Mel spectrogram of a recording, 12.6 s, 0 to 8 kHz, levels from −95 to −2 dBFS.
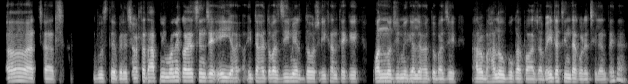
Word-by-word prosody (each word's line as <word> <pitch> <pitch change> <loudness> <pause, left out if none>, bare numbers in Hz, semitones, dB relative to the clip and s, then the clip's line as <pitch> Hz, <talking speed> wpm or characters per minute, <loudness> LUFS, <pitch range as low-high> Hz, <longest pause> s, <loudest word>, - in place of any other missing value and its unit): ও - - +2 0.4
আচ্ছা 110 -1 -6
আস 95 - -11 0.8
বুঝতে 115 0 -3
পেরেছি। 105 -1 -1
অর্থাৎ 125 +3 -1
আপনি 125 +2 -5 0.2
মনে 135 +1 +4
করেছেন 130 0 +4
যে 130 - +5 0.2
এই 130 - +4
হ 120 -1 +1
হয়তো 120 - -8
এইটা 115 +2 -1
হয়তো 115 0 -2
বা 120 - +6
জিমের 125 0 +1
দোষ 115 -1 +2 0.2
এখান 115 +2 -4
থেকে 110 0 -3 0.5
অন্য 120 0 +4 0.2
জিমে 115 0 0
গেলে 110 0 +2
হয়তো 105 0 -3
বা 105 - +1
যে 105 - -2 0.5
আরোও 110 0 +4
ভালো 115 +3 +2
উপকার 110 0 0
পাওয়া 100 -1 0
যাবে। 100 0 -3
এটা 125 +1 +2
চিন্তা 115 -2 +2
করেছিলেন, 95 -1 -4
তাই 145 - -6
না? - - -5
115 Hz, 170 wpm, -23 LUFS, 105-120 Hz, 0.8 s, বা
